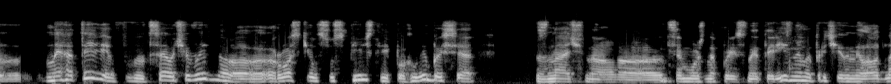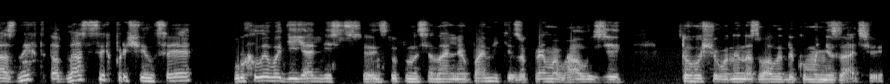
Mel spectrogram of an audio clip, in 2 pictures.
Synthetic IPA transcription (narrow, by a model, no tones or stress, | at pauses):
neɦɐt̪ɪʋʲit̪sɛɔt͡ʃɪʋɪd̪̚nɔrɔskʲilˠsʊspʲilʲst̪ʋʲipɔɦlˠɪbɪwsʲɐ | znɑt͡ʃnɔt̪sɛmɔʒnɐpɔjɐsnɪt̪ɪɾʲiznɪmɪpɾɪt͡ʃɪnɐmɪɐlˠɛɔd̪nɑznɪxɔd̪̚nɑst̪sɪxpɾɪt͡ʃɪnt̪sɛ | bɾʊxlˠɪʋɐdʲijalʲnʲisʲtʲḭnsɪt̪ut̪ʊnɐt͡sʲiɔnɑlʲnɔjipɑmʲjɐtʲizɔkɾɛmɛwɦɑlˠɔzʲi | t̪ɔɦɔʃt͡ʃɔʋɔnɪnɐzʋɑ̰lˠɪd̪ekɔmʊnʲizɑ̰t͡sʲḭjʊ̰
